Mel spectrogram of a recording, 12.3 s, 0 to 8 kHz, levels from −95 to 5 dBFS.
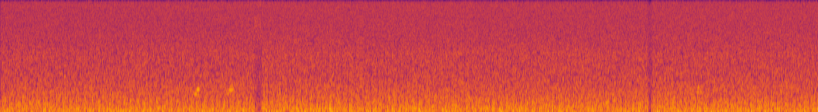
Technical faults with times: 0.00-12.27 echo leak
0.43-4.93 speech suppressed in double talk
5.40-5.44 repeated buffer
6.12-7.86 speech suppressed in double talk
8.43-9.96 speech suppressed in double talk
10.32-11.50 speech suppressed in double talk

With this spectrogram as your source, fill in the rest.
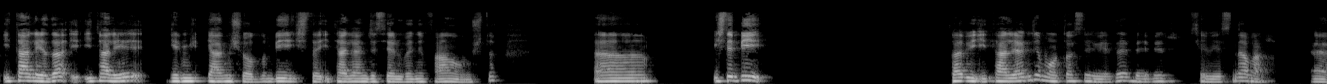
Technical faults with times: none

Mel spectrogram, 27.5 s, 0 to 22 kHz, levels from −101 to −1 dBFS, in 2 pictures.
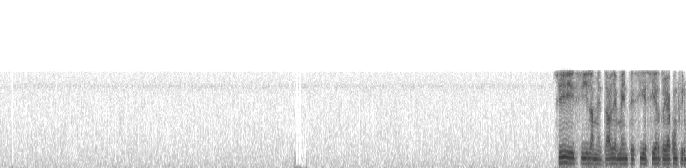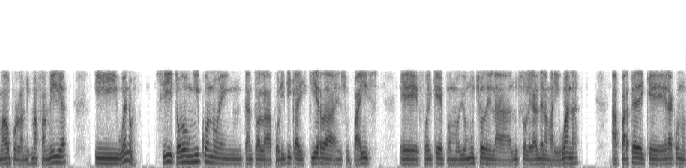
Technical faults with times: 0.00-27.45 GSM full-rate codec

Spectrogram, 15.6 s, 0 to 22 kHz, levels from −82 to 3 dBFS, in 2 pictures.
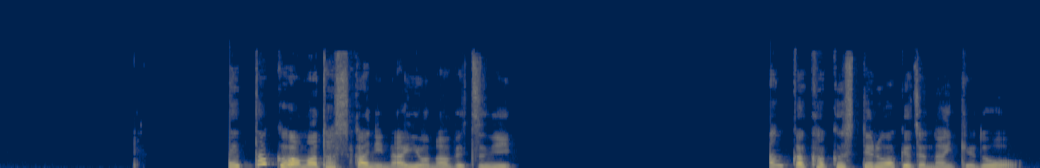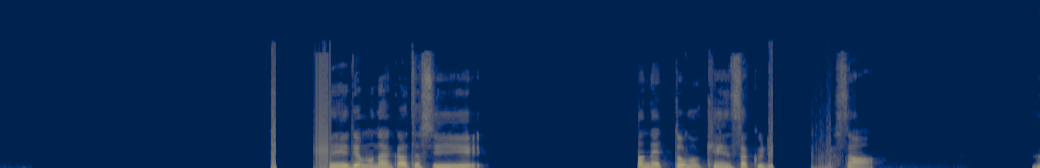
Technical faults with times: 1.35-1.73 clipped start after a pause
5.38-5.79 clipped start after a pause
12.20-12.60 clipped start after a pause

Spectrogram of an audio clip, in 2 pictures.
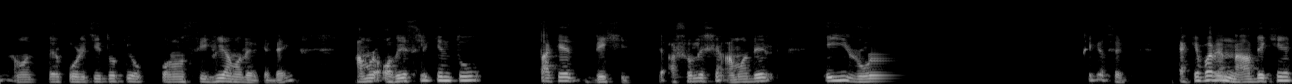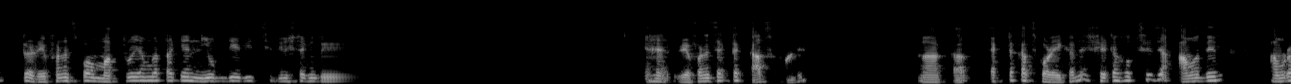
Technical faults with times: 8.71-10.85 long network dropout
16.17-18.68 long network dropout

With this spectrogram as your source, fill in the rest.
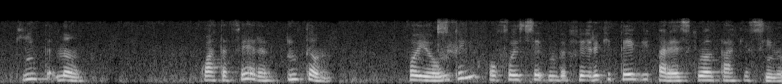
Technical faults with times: none

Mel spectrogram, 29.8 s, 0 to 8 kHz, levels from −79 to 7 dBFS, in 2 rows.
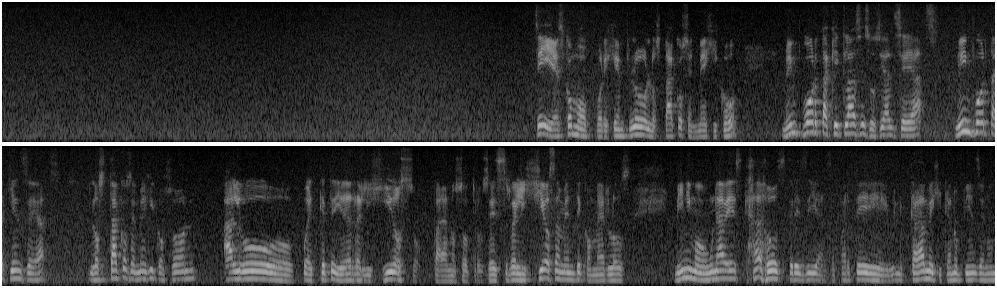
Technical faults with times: none

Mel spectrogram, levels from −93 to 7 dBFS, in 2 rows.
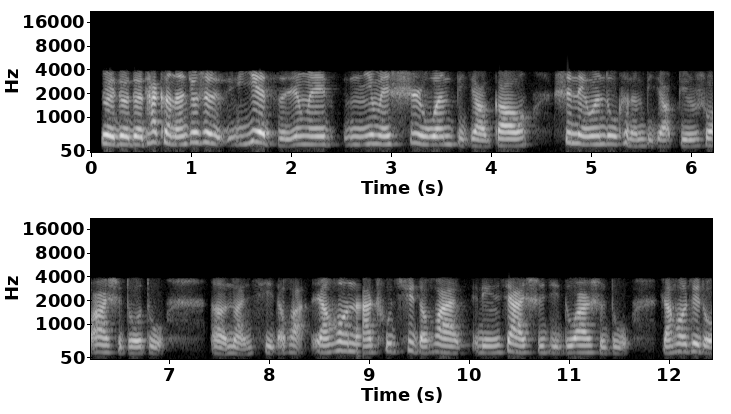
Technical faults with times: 8.88-8.94 packet loss with pitch repetition

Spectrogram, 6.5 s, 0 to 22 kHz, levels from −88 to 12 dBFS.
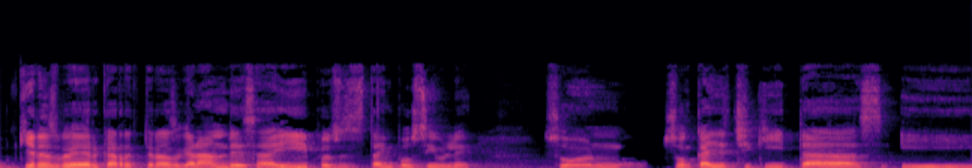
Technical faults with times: none

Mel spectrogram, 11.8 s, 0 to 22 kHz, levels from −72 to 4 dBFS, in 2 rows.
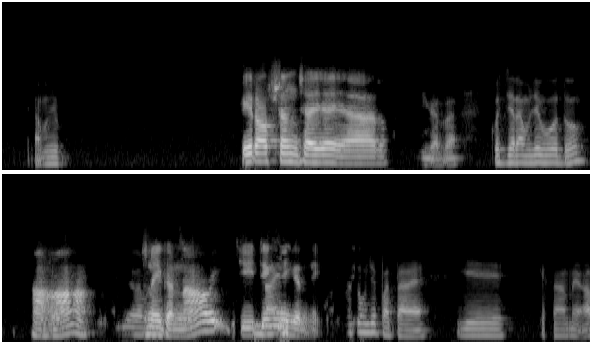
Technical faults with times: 3.32-4.26 speech suppressed in double talk
6.57-7.20 speech suppressed in double talk
7.65-7.69 echo leak
8.14-8.48 speech suppressed in double talk
8.63-8.77 echo leak
8.75-9.46 speech suppressed in double talk

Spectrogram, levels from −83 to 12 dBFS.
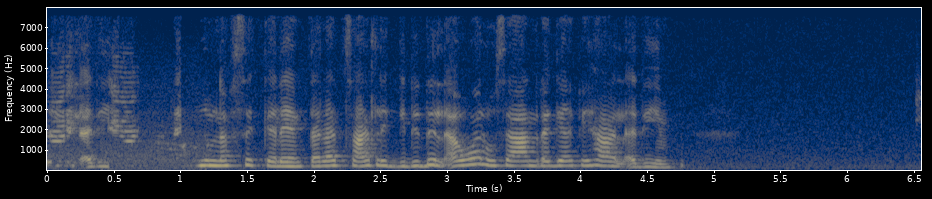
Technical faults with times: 0.00-0.62 speech suppressed in double talk
0.06-0.94 other side's voice leaking through
0.94-1.20 speech suppressed in double talk
1.19-1.23 other side's voice leaking through

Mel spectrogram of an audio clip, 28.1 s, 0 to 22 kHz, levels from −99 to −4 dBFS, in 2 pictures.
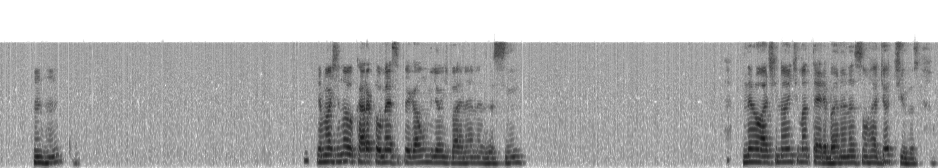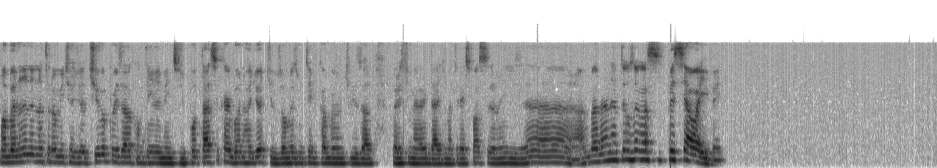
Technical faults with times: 0.00-28.13 unreliable data bit
18.11-26.13 periodic USB or driver dropouts

